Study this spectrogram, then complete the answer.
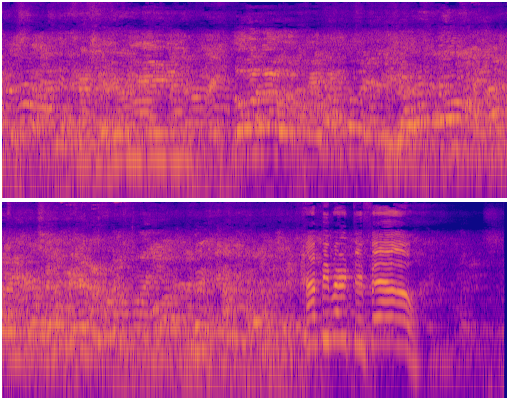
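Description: An elderly man speaks loudly to a room, close by.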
